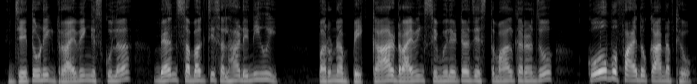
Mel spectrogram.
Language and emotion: Sindhi, disgusted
